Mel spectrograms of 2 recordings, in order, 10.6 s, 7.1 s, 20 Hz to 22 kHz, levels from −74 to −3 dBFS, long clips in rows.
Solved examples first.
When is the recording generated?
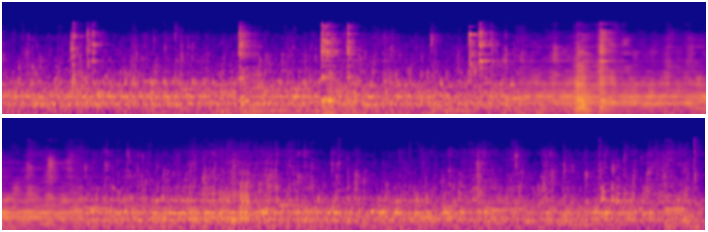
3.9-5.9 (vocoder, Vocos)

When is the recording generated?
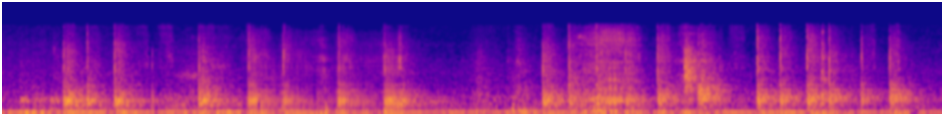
1.8-3.0 (vocoder, Vocos)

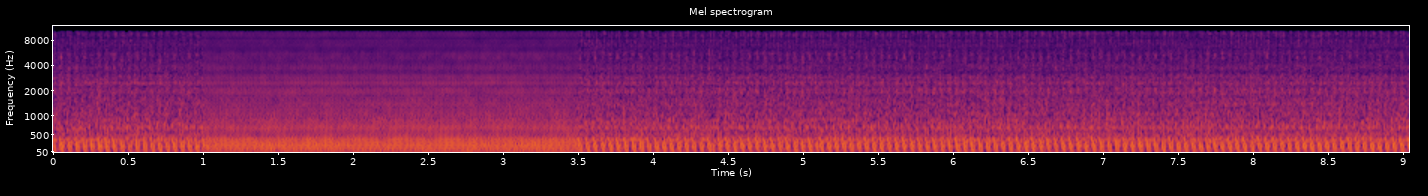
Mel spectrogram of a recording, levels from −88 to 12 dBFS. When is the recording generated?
1.0-3.5 (vocoder, Vocos)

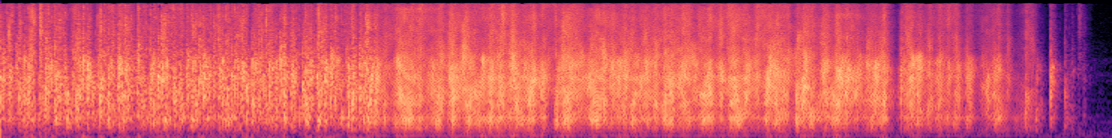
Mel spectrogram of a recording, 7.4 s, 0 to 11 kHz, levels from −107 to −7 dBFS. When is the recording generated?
2.5-6.9 (vocoder, Vocos)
